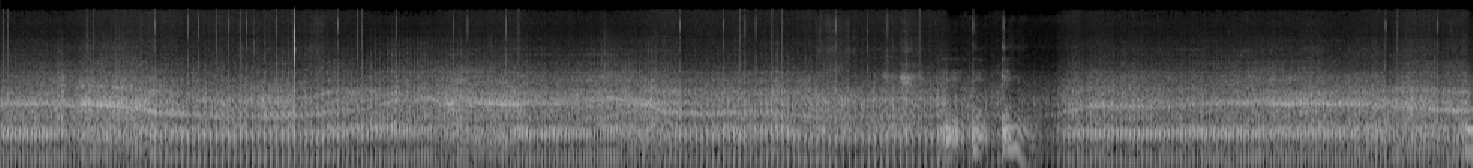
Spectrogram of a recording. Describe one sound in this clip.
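A motorcycle engine rumbles steadily at low speed, its pitch rising and falling.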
